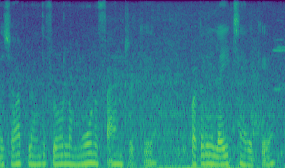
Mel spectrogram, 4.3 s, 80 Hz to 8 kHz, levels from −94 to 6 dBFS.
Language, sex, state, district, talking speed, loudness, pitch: Tamil, male, Tamil Nadu, Kanyakumari, 125 wpm, -18 LUFS, 150 Hz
